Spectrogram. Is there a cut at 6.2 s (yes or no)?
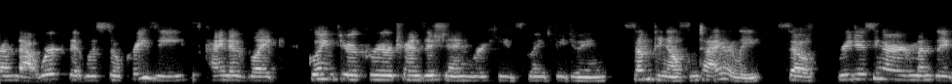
no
